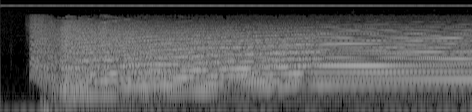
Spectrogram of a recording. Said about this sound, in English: That sound played on phones throughout California last night when an Amber Alert was issued for Ethan and Hannah Anderson, who were reportedly abducted in San Diego.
